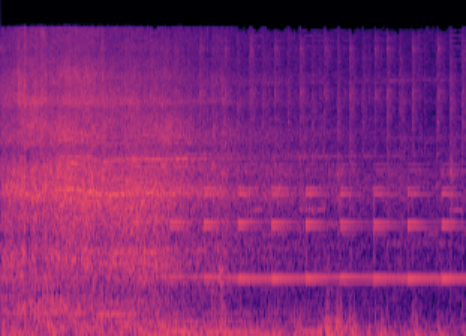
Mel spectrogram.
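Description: A railcar passing close by on the Nihonkai Hisui Line, its passing noise loudest in the first two seconds and then fading as it pulls away. Under it a Japanese level-crossing warning alarm keeps ringing, an electronic two-tone ding repeating about two to three times a second.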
